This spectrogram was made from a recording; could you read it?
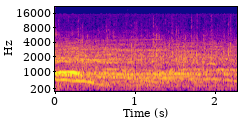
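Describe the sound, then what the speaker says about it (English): Applause from a seated crowd honoring emergency nurses at an awards ceremony, a steady wash of clapping with faint voices underneath, continuous for a couple of seconds. "Big round of applause for our emergency nurses."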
